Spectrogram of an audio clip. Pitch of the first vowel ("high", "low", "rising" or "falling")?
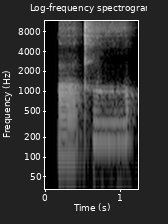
low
